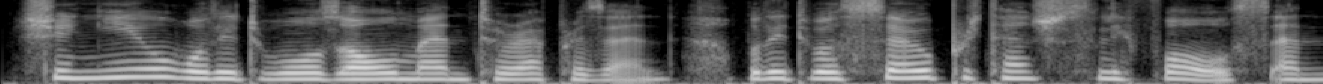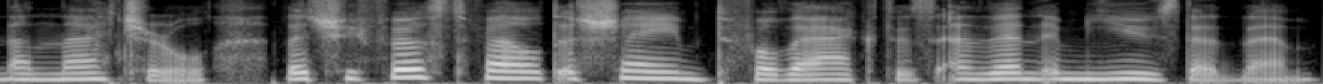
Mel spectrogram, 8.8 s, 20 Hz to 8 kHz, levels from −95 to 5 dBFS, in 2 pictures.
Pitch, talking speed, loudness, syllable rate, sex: 215 Hz, 205 wpm, -19 LUFS, 5.3 syllables/s, female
